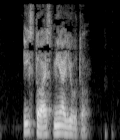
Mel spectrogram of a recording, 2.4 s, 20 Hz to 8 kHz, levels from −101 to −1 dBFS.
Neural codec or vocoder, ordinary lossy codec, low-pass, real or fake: none; MP3, 32 kbps; 7.2 kHz; real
